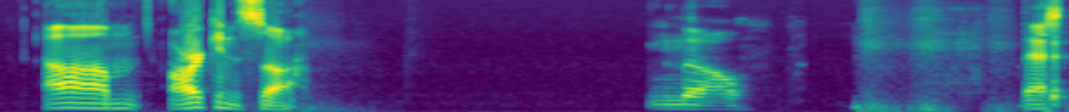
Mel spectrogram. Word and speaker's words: Arkansas: akanza came from and the southern pronunciation was like arkansas our kansas it's our kansas that's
